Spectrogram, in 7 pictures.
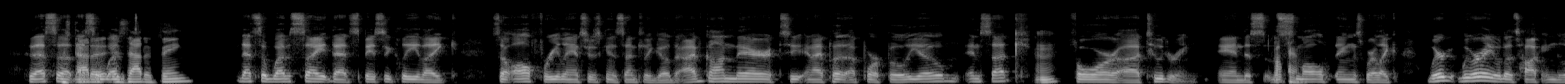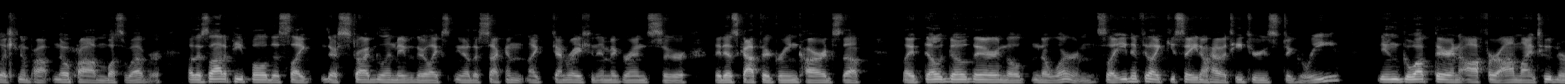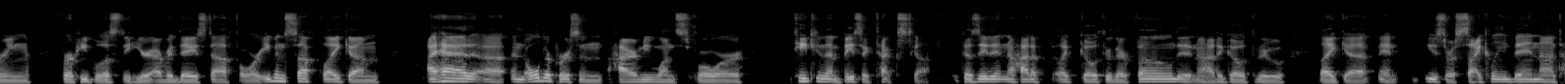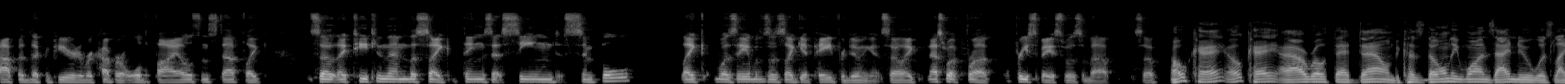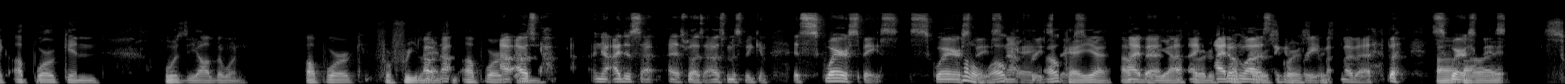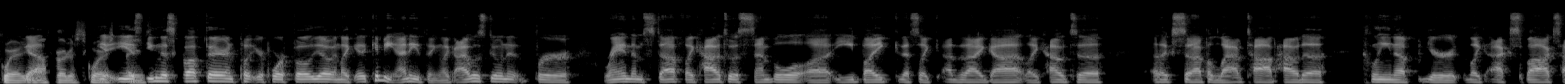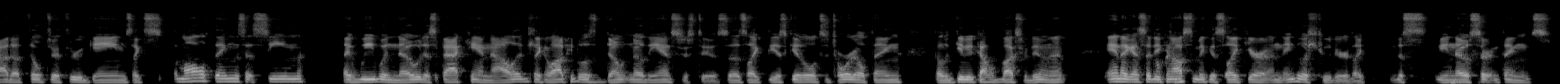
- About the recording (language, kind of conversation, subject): English, unstructured, What low-pressure skill have you been dabbling in lately just for fun that you’d enjoy sharing?
- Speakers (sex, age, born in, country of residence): male, 30-34, United States, United States; male, 60-64, United States, United States
- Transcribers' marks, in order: other background noise; "stuff" said as "scuff"; exhale; laughing while speaking: "but"; tapping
